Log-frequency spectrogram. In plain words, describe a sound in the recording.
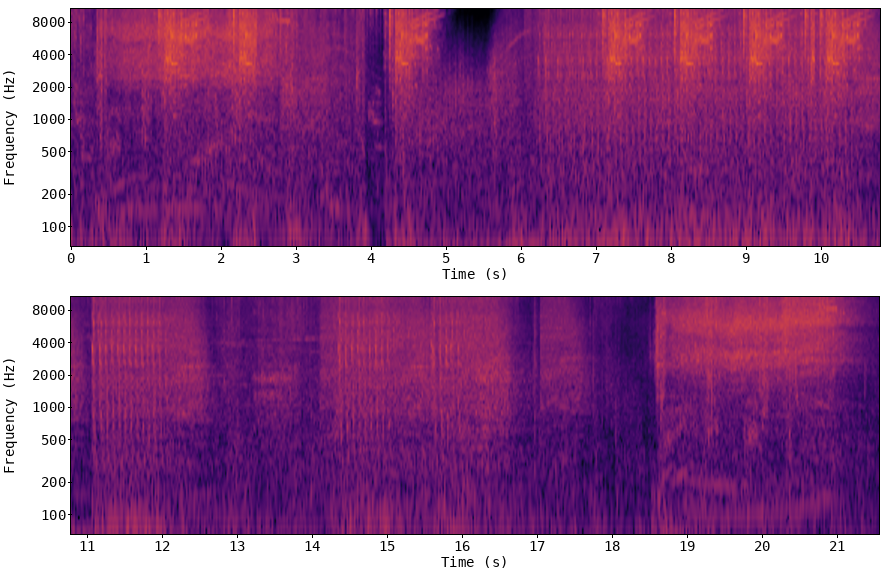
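Guns fire rapidly in short bursts.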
